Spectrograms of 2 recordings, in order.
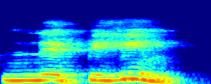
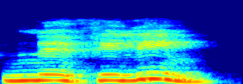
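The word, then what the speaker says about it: Nephilim: La palabra gigantes es la palabra nepilim n de Nancy y ph intermedia. Nepilim se pronuncia nefilim en el original hebreo.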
